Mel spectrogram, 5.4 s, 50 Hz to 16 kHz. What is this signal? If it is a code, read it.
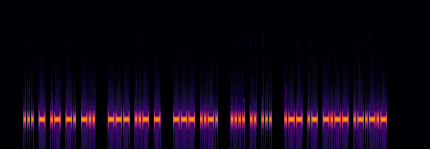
Morse code, heard as a keyed tone, about 52 wpm, 700 Hz. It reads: STAND OUT OF HIS WAY.
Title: Sentences from Top 1000 Words - Review Part 1 - 50wpm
